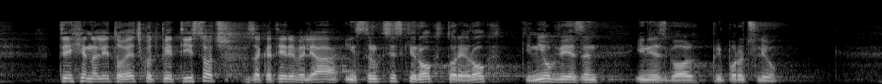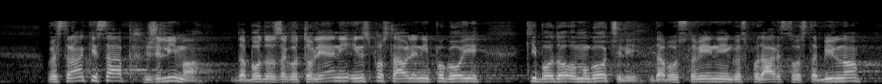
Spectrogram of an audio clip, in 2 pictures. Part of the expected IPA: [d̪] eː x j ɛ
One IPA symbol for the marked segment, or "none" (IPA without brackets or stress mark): t̪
